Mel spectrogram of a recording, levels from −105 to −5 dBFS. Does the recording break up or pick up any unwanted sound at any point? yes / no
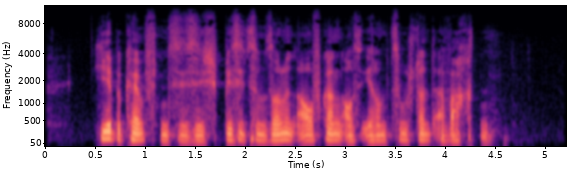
no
